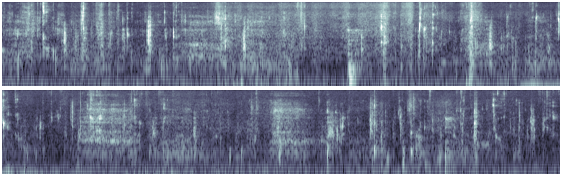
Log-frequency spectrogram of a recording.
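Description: A man chews food wetly and loudly, close to a microphone.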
